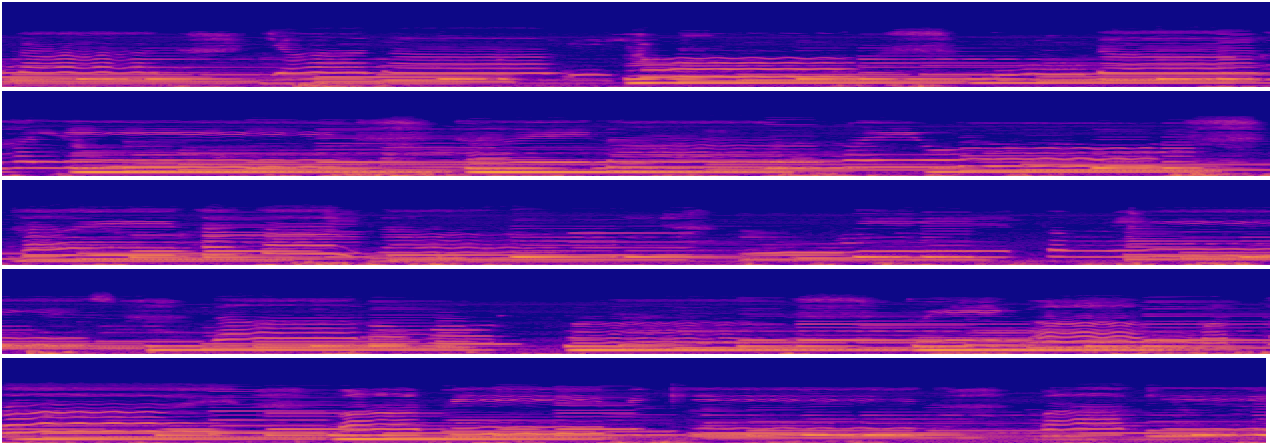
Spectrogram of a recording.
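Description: Acoustic guitar strummed in steady chords while a woman sings a slow ballad over it, her voice wavering with vibrato on held notes.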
